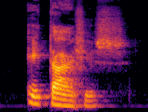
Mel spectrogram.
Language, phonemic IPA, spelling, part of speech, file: Dutch, /eˈtaʒəs/, etages, noun, Nl-etages.ogg
- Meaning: plural of etage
